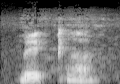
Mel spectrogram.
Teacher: there's an implosive there at the beginning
